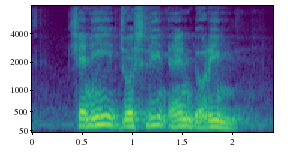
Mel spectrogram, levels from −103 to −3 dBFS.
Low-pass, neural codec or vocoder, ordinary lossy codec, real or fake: none; codec, 16 kHz, 16 kbps, FunCodec, trained on LibriTTS, 50 frames a second; none; fake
